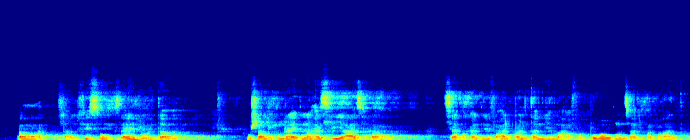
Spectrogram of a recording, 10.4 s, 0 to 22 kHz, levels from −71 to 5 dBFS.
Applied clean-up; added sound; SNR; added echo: none; none; none; reverberation time 1.8 s.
